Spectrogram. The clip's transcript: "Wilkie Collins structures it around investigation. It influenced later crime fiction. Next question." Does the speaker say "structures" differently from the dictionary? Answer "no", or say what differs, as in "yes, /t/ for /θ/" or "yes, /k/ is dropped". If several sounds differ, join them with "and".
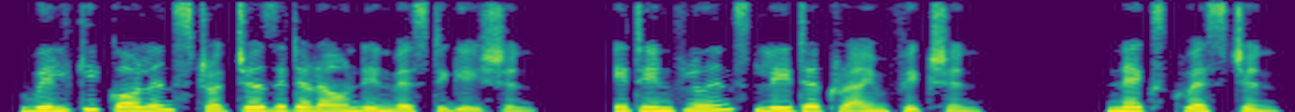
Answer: no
